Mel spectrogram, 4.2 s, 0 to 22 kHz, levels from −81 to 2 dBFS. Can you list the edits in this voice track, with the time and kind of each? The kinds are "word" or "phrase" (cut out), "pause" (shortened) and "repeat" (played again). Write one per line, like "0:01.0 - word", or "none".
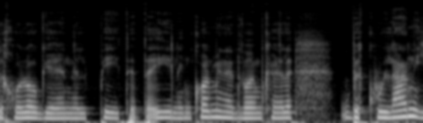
none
